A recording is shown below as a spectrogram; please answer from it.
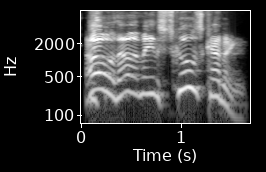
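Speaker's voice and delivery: high, loud mock alarm; mock dread. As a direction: wail it in playful dread. Dreading the school year.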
